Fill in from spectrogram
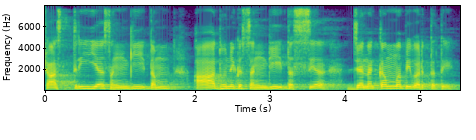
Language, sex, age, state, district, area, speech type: Sanskrit, male, 18-30, Rajasthan, Jaipur, urban, spontaneous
